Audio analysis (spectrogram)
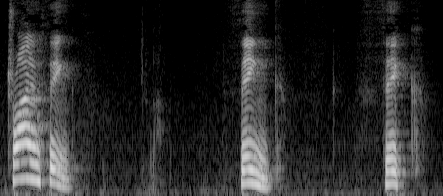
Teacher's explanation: the tip of the tongue is the active articulator and the upper front teeth are the passive articulators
